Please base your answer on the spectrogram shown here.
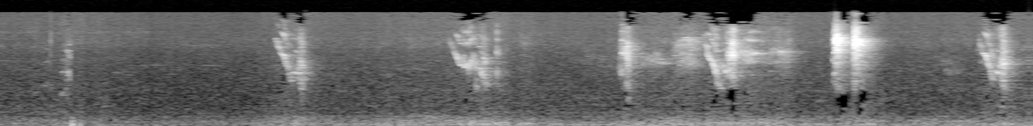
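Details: Playing budgerigars call with a few scattered high chirps that build into quicker, squeaky, buzzy notes, with a low room hum beneath.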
